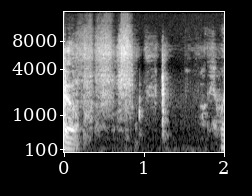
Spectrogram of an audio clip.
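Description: Paper rustling and rubbing as hands handle a folded paper envelope and card stock, with a single short tick a little over a second in.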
